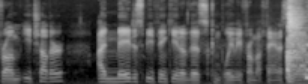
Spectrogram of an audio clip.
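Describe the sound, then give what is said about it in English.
A man talks steadily, then a single sudden, loud sneeze bursts out right at the end, cutting off abruptly. “Excuse me. Bless you.”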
